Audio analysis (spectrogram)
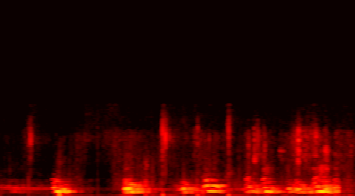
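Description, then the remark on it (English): Sergeant Preston's sled dog team, stopped in front of Sam's cabin, barks and whimpers in a string of excited, overlapping bursts, with high whining yelps between sharper barks, moderately loud, with no talking. “When Sergeant Preston stopped his team in front of Sam's cabin, King, his big lead dog, walked at his side toward the door.”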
